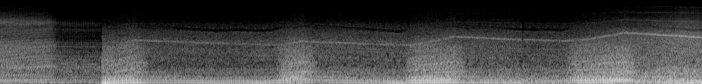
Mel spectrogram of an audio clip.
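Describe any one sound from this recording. A truck engine roars and revs through rising gear changes.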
